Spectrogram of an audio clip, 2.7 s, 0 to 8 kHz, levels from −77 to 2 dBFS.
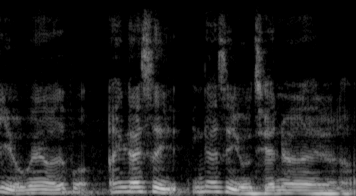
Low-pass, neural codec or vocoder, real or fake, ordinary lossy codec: none; codec, 16 kHz, 16 kbps, FreqCodec, larger model; fake; none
